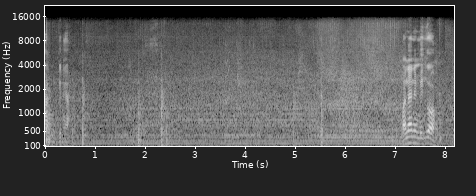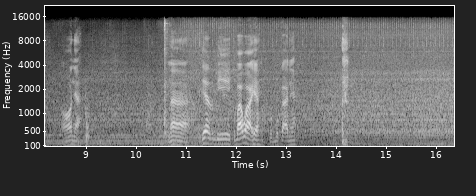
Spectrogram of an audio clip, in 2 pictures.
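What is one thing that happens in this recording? A car engine idles steadily.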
